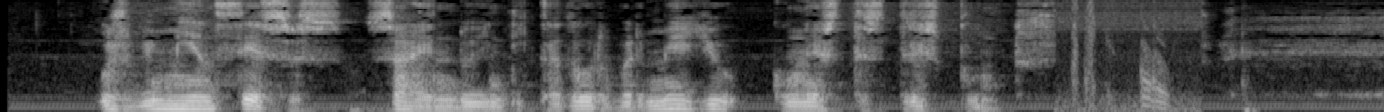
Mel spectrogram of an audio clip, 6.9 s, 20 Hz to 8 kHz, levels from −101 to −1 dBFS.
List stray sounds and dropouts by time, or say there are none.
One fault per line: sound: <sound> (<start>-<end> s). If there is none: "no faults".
sound: chirp (5.4-5.9 s)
